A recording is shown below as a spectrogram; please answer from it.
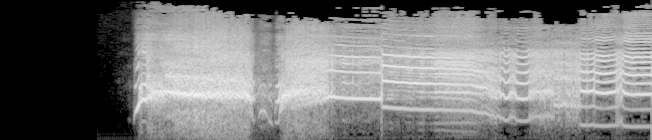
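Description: Silence for just over a second, then a loud, high-pitched scream that slides downward. It breaks off briefly and goes on as a long wavering wail that sinks lower in pitch.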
